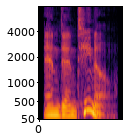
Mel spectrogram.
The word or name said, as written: andantino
